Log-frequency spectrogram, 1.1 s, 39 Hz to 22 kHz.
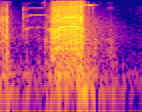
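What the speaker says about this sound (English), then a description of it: "with a 10mm socket, I'm going to pull all of these mounting nuts off" A 10mm socket spins briefly on a grille support mounting nut of a 2009–2014 Ford F-150, a short close whirring burst of under a second, preceded by faint clicks.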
